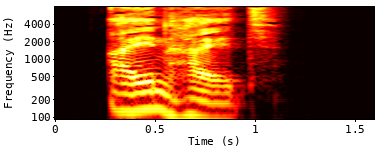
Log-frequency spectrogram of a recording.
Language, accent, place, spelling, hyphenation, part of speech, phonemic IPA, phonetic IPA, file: German, Germany, Berlin, Einheit, Ein‧heit, noun, /ˈaɪ̯nhaɪ̯t/, [ˈʔaɪ̯nhaɪ̯t], De-Einheit.ogg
